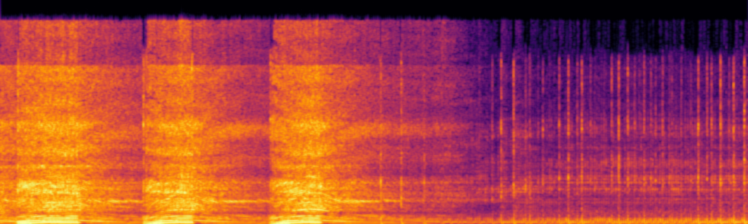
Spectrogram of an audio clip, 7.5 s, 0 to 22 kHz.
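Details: Stihl MS 391 chainsaw, customer-reported no-start, run on fresh two-stroke mix: three sharp throttle blips rising and falling cleanly, then a steady ticking idle. It runs fine; stale watery fuel is suspected as the cause.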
